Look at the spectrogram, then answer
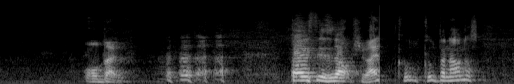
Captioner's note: laughs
